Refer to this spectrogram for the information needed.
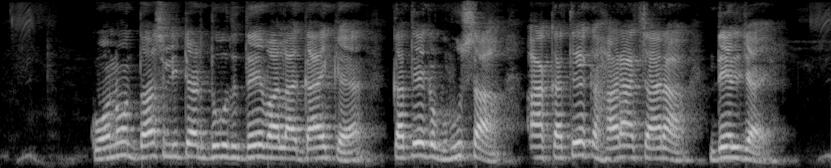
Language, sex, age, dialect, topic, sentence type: Maithili, male, 36-40, Bajjika, agriculture, question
